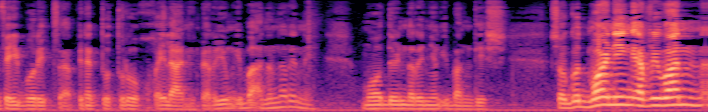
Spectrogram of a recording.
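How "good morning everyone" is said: high and loud good morning to the viewers; bright loud greeting. Real, not acted. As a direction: throw the greeting out to everyone watching. (malakas at masiglang pagbati ng magandang umaga)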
